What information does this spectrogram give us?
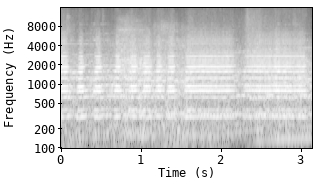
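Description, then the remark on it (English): Several car horns blare at once, overlapping in a loud, sustained chorus of honking that continues without a break over the rumble of busy street traffic. “The city.”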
